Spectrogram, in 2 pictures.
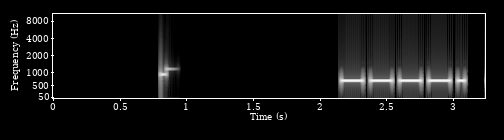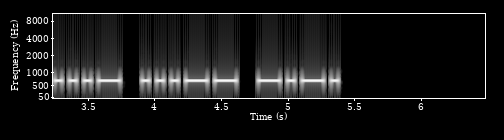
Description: Morse code, heard as a keyed tone, about 23 wpm, 700 Hz. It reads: 9V3C
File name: practice / 22wpm / Four Letter-Number Combinations - 22wpm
